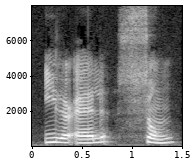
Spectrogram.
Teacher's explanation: the final T is silent, and the N is nasally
